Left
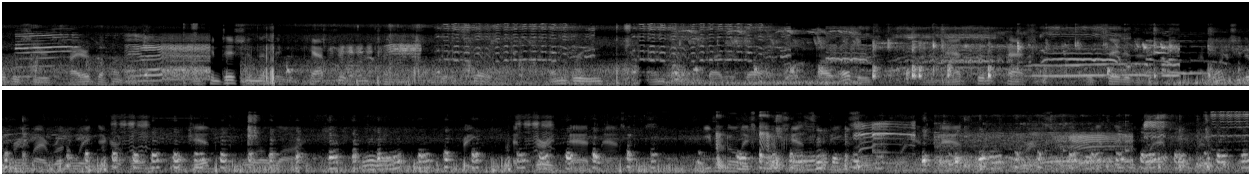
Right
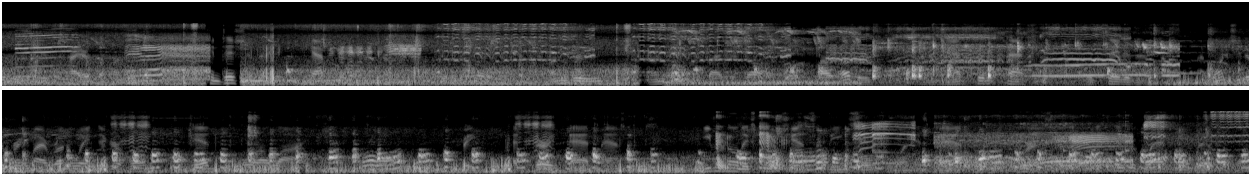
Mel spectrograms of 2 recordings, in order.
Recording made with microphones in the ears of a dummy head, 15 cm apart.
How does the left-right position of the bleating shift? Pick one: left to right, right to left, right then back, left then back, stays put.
stays put.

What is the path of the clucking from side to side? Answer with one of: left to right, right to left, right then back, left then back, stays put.
right to left.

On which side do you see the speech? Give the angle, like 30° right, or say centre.
10° left.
